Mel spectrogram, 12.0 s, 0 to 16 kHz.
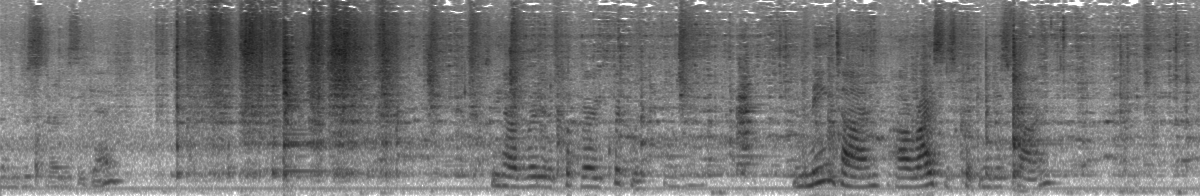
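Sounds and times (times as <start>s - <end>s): spoon scraping metal pot: 1.6s - 12.0s.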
